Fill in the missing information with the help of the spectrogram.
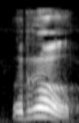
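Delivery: र as an isolated "ruh"; phonic R sound. Shown as a demonstration. Teacher showing the sound of R, र as "ruh". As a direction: sound out र, not the letter name. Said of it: "आरचा उच्चार होतो".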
